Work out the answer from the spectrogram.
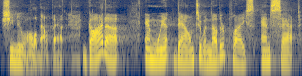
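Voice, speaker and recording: Slow, emphatic woman preacher in a reverberant hall. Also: fairly low pitch, lively intonation. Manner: slow, emphatic, dramatic pauses. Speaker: pastor. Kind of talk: sermon storytelling. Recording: long reverb of a large hall.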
